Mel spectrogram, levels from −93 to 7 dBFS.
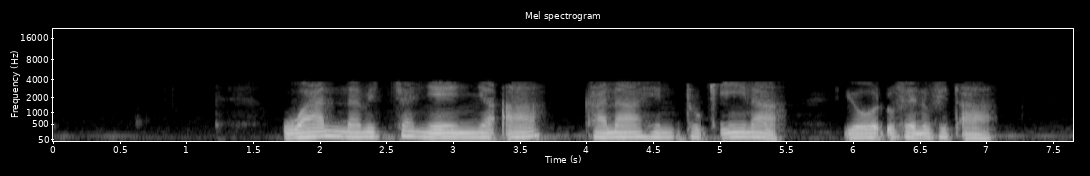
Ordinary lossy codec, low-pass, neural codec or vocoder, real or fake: MP3, 24 kbps; 3.6 kHz; none; real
